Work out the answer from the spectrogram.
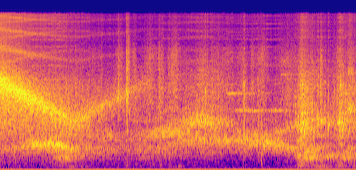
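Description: A tiger roars loudly in one long, rough, growling roar that fills the whole clip and swells again near the end, with no talk over it.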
